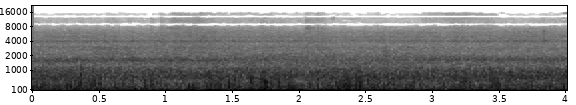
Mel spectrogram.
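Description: Canadian Pacific freight train of covered hopper cars rolling past close, with its diesel locomotives pulling: a loud, steady low rumble of wheels on rail.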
